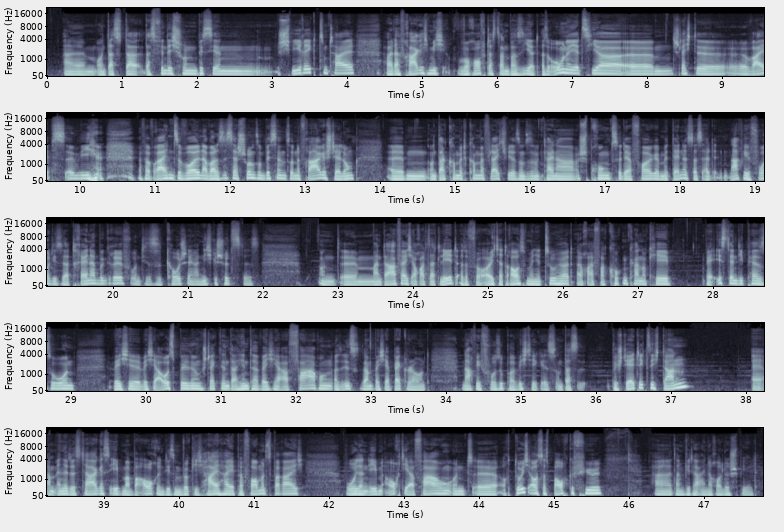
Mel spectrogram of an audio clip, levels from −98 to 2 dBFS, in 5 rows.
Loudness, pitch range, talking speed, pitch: -20 LUFS, 110-130 Hz, 195 wpm, 120 Hz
